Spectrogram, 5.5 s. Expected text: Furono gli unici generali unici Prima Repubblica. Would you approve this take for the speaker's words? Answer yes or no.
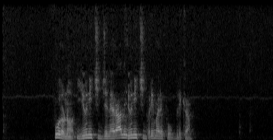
yes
